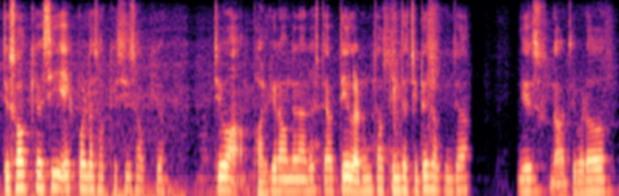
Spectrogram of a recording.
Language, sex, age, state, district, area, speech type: Nepali, male, 18-30, West Bengal, Kalimpong, rural, spontaneous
